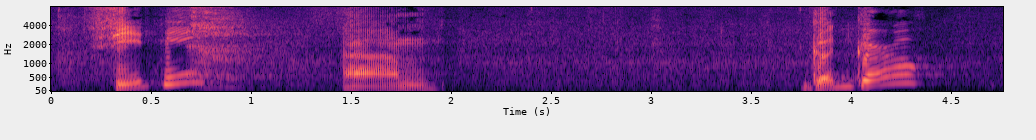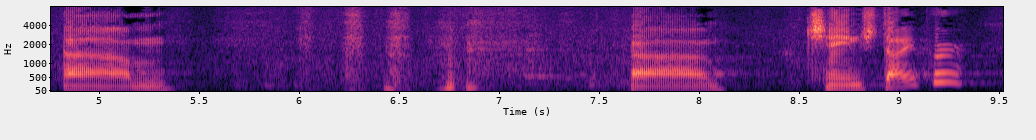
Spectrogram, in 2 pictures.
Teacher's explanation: So, as for questions, they just said whatever sentence they wanted to say, and they used rising intonation to indicate that it was a question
